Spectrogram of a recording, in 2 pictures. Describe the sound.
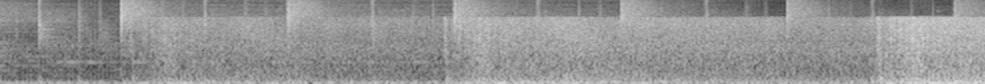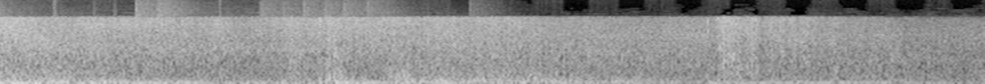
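Explosions of grenade vests set off by terrorists: a loud, sustained, rumbling roar with a few sharp bursts, the strongest near the middle, that stays heavy to the end.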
